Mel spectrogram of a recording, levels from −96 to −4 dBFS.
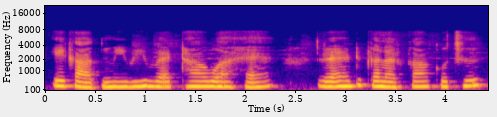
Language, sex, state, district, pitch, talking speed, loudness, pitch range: Hindi, female, Rajasthan, Jaipur, 210 Hz, 135 wpm, -16 LUFS, 200-220 Hz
